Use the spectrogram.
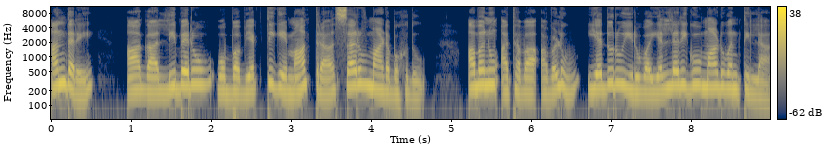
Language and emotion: Kannada, neutral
